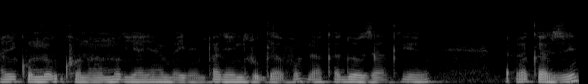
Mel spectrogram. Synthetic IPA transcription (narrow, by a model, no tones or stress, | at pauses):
alikʰumukʰonoːmuɾjaːjaːmbaiɾe̞ːmpaleːndiɾṵɡa̰vuna̰kʰado̞ːzakʰeːjo | aβa̰ka̰zi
